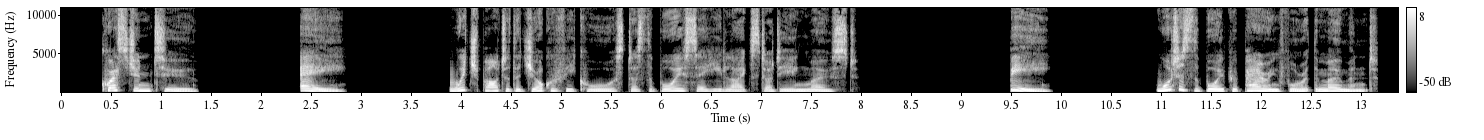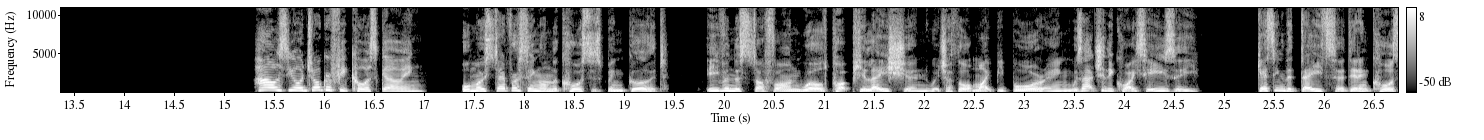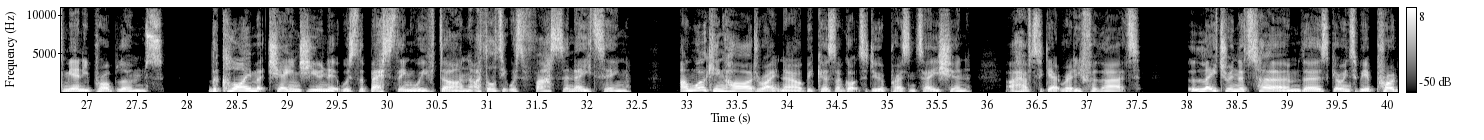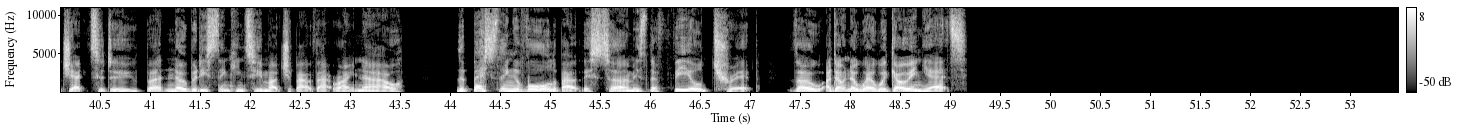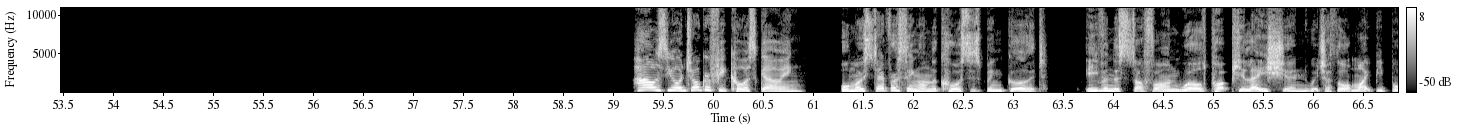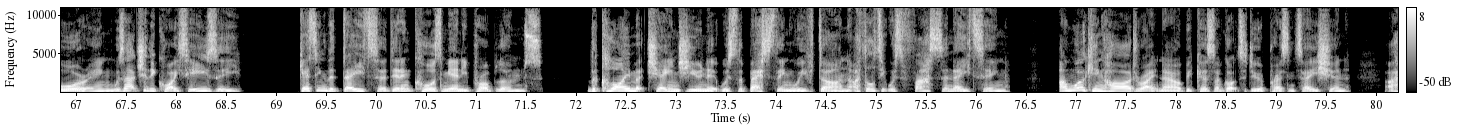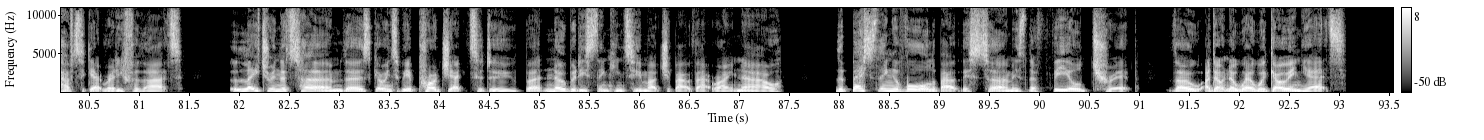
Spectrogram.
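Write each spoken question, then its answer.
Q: Which part of the geography course does the boy say he likes studying most?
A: climate change

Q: What is the boy preparing for at the moment?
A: a presentation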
